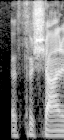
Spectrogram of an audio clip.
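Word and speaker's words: Fashanu: Do you know how to pronounce Ole Fanu? Thank you. Uh, Olu, Fanu is how you say his last name.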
